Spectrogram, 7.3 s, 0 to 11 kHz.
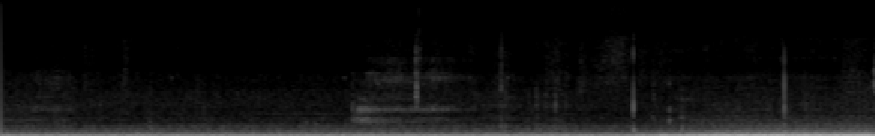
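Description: A 2011 Suzuki SX4 AWD with an ABS fault light hums along on a test drive, a low steady road rumble and engine drone that swells louder near the end, with no voices.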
